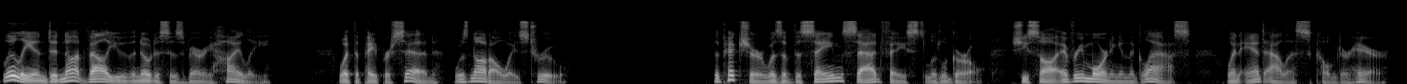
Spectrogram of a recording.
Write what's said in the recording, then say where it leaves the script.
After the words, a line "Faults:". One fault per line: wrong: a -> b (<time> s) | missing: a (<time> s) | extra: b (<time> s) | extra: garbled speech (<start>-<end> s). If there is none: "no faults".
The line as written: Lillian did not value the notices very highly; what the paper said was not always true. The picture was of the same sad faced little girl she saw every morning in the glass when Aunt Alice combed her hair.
Lillian did not value the notices very highly; what the paper said was not always true. The picture was of the same sad faced little girl she saw every morning in the glass when Aunt Alice combed her hair.
Faults:
no faults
